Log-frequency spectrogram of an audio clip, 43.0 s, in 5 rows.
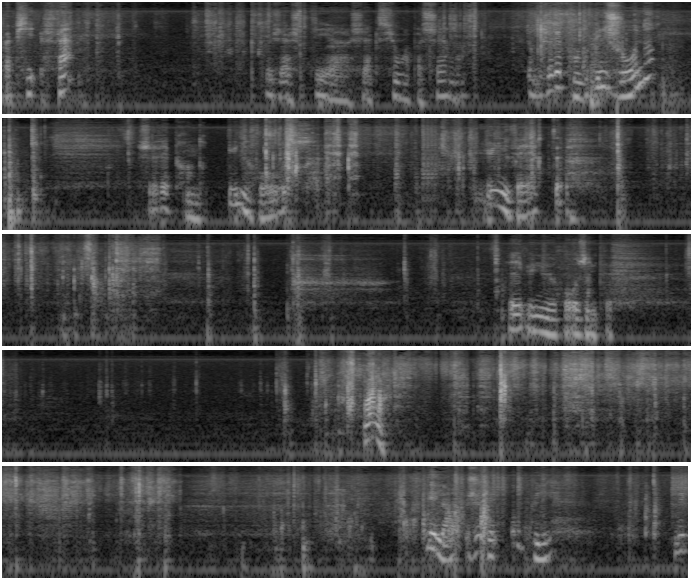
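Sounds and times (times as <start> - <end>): paper rustling: 2.3 - 4.0, 5.3 - 8.0, 11.6 - 15.5, 16.3 - 19.3, 29.2 - 41.3, 42.1 - 43.0.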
